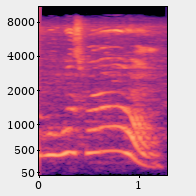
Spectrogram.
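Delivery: very high, slow, worried coo; concerned baby talk. Retold or imitated. Worriedly cooing at the staring groundhog, high and slow. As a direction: fret over the little animal up high.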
